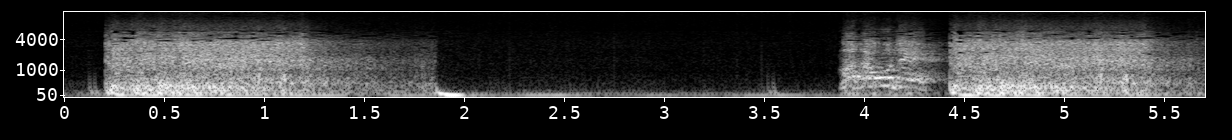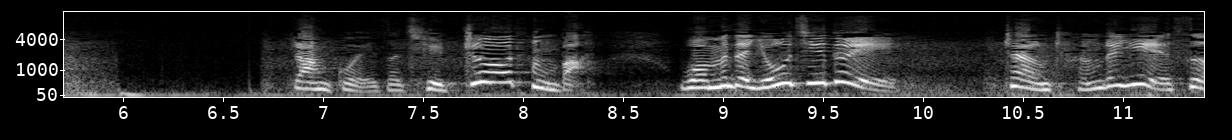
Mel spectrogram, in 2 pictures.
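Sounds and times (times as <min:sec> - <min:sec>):
gunshot in a radio drama: 0:00.2 - 0:02.0, 0:04.4 - 0:06.1
speech: 0:06.8 - 0:11.3.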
